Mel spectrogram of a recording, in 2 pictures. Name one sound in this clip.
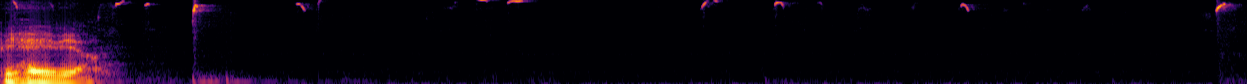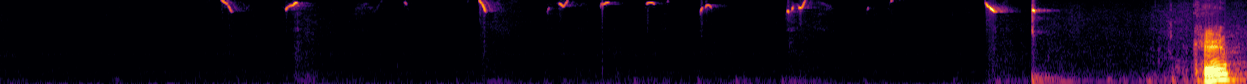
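A marker squeaks faintly as it writes on a glass board.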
